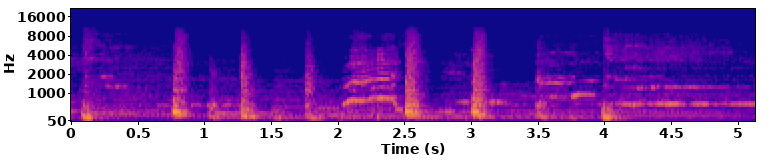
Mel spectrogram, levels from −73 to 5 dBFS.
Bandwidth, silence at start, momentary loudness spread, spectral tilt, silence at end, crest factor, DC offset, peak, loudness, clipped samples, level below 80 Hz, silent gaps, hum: 11.5 kHz; 0 s; 14 LU; -6 dB/octave; 0 s; 22 dB; under 0.1%; -4 dBFS; -26 LUFS; under 0.1%; -66 dBFS; none; none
